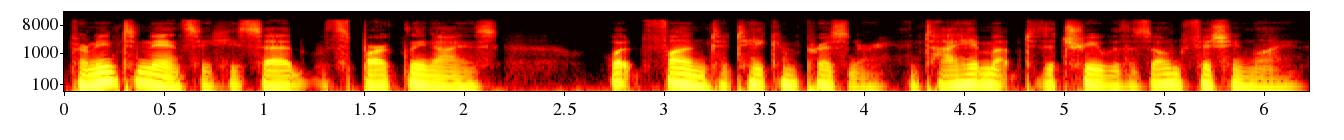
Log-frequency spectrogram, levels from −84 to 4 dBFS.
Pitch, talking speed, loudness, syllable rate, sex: 95 Hz, 250 wpm, -21 LUFS, 5.7 syllables/s, male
